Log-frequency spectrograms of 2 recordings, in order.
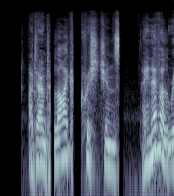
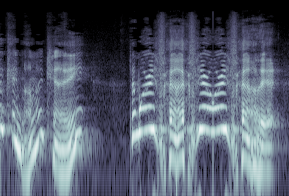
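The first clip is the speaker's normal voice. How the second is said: much higher, fast mock-innocent kids; kids placating; 12 semitones higher, 5 dB louder than usual. Kids reassuring mum in the car, high and falsely sweet. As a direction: chirp it sweetly to fob mum off. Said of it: "So we go".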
